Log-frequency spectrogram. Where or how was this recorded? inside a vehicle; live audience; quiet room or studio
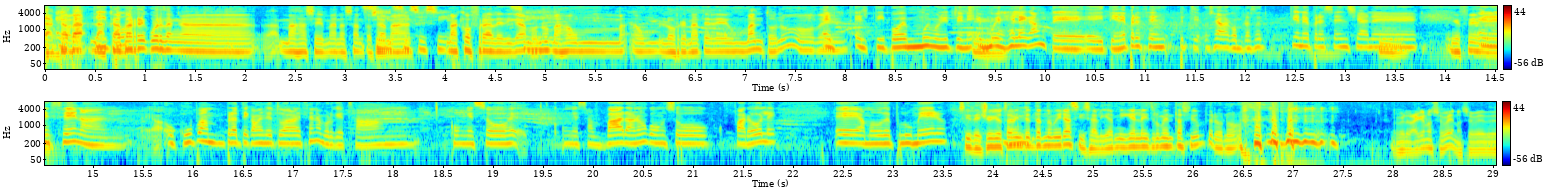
live audience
